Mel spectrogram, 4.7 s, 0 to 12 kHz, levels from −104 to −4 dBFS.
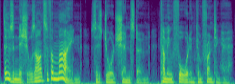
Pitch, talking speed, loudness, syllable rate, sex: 110 Hz, 165 wpm, -20 LUFS, 5.8 syllables/s, male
